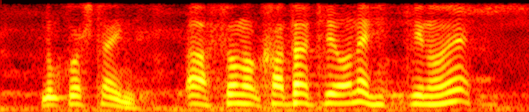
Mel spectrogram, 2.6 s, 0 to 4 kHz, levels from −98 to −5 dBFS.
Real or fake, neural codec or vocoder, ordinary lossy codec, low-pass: fake; codec, 24 kHz, 1.2 kbps, DualCodec; none; 3.6 kHz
